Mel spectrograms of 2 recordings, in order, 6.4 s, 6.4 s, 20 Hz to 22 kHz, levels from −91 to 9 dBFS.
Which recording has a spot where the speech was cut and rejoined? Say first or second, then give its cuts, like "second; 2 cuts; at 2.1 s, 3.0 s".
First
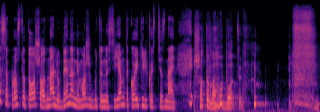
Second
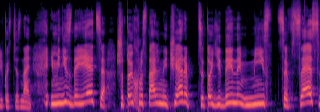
first; 1 cut; at 3.9 s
